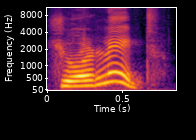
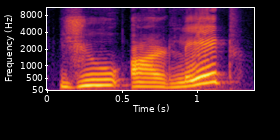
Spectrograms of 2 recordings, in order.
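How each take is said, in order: First: The verb is reduced and joined to the pronoun. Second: The verb is said as a separate full word.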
